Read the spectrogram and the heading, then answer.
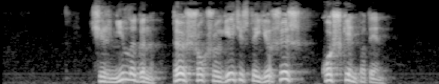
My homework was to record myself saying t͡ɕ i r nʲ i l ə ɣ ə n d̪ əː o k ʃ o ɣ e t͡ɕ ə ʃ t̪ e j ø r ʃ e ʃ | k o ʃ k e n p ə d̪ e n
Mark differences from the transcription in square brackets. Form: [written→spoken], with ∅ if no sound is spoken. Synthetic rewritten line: t͡ɕ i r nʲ i l ə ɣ ə n [d̪→t̪] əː o k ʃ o ɣ e t͡ɕ ə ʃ t̪ e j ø r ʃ e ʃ | k o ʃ k e n p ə [d̪→t̪] e n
